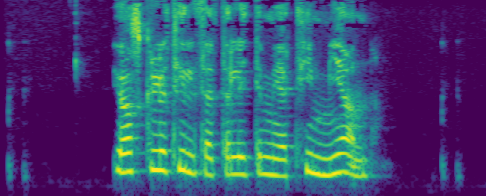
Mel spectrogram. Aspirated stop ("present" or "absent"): present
